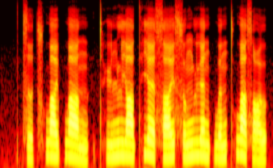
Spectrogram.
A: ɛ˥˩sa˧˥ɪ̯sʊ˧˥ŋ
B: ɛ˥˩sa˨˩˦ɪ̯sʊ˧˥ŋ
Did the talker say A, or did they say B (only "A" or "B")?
A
